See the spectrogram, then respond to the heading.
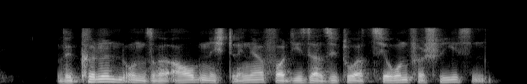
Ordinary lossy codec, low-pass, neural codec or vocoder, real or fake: MP3, 32 kbps; 5.4 kHz; codec, 16 kHz, 0.7 kbps, FocalCodec; fake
